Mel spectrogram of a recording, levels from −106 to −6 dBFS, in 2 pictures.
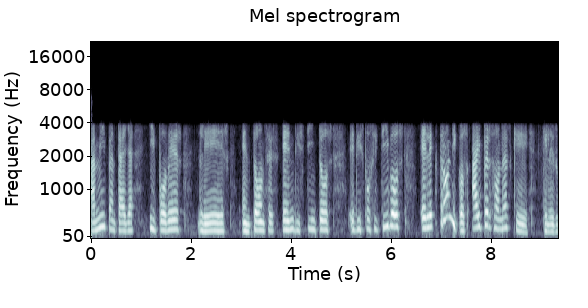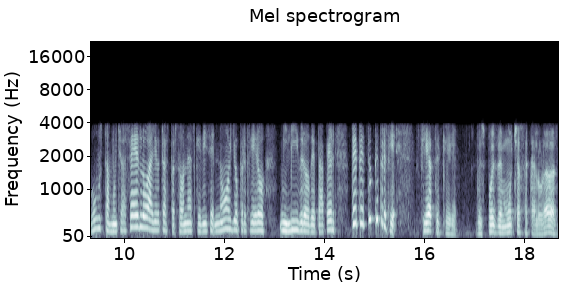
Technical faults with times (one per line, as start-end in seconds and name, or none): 0.00-18.68 iLBC codec
5.34-5.37 lost iLBC frames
